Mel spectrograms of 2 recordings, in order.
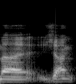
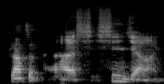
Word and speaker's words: Xinjiang: validated that products that were directly sourced from Zhangjiang? Is that how you pronounce it? Xinjiang.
